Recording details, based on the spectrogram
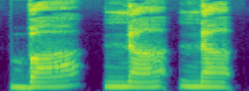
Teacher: in the word banana, the stress is on the second syllable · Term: word stress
